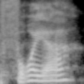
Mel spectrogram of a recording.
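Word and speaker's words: FOIA: interchange format oo o um I the the Foya fo o i a I've never is that how you pronounce it yeah Foya I've always just gone by the Freedom of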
